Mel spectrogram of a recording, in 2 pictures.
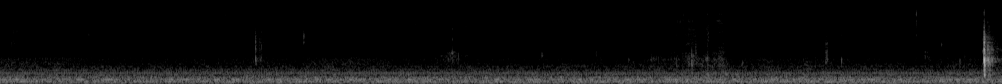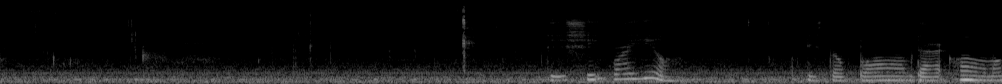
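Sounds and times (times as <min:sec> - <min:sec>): person chewing meat: 0:00.0 - 0:15.4
low hum: 0:00.0 - 0:20.0.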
